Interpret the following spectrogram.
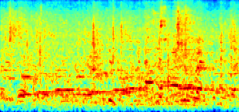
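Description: Indistinct chatter of a crowd, many people talking at once at a steady level.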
